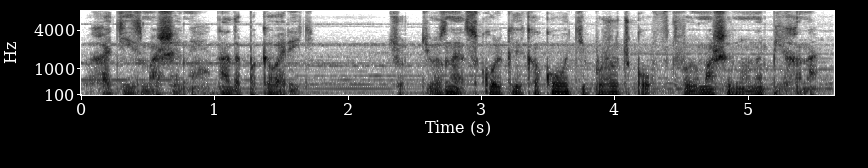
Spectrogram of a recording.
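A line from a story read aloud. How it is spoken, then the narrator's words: Whispered. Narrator (Russian): прошептал я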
